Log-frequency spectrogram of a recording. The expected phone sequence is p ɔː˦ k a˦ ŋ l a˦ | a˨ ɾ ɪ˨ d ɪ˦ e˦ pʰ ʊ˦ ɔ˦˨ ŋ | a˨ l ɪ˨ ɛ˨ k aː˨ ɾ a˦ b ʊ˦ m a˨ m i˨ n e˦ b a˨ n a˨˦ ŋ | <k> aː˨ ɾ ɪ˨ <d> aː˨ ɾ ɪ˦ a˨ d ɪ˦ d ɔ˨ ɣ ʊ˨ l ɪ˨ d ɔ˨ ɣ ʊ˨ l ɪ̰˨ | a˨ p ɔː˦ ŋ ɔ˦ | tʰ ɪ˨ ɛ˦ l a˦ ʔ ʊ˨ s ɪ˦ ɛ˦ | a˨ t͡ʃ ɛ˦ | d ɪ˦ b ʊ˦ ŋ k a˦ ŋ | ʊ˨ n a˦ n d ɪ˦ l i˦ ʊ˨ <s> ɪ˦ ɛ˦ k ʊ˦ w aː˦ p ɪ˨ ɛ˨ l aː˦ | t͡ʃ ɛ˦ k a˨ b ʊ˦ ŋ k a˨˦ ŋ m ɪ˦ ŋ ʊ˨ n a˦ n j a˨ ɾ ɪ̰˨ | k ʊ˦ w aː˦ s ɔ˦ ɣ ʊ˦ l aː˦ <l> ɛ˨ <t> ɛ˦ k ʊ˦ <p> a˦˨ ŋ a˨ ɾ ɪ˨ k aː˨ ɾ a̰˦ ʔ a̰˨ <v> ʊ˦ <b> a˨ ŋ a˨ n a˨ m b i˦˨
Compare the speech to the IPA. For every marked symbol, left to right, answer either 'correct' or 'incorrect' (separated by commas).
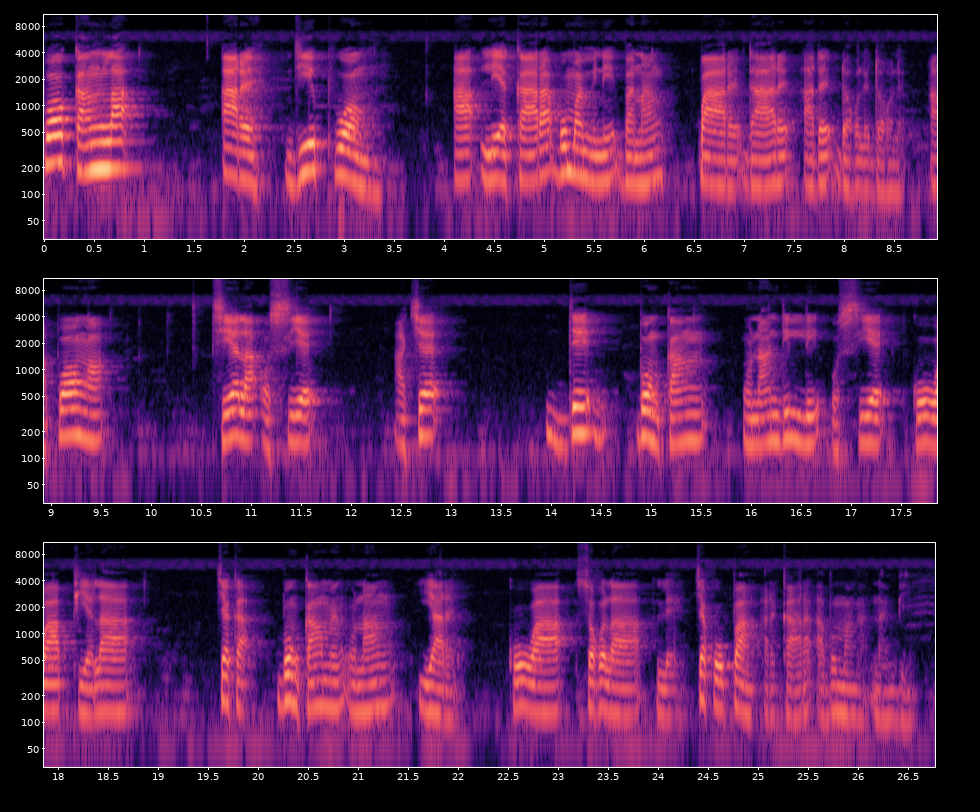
incorrect, correct, correct, correct, incorrect, correct, incorrect, incorrect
